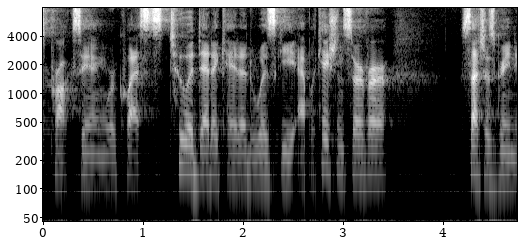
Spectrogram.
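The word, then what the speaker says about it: WSGI: or Nginx, reverse proxying requests to a dedicated WHISky application server, such as Green Unicorn or uWHISky.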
